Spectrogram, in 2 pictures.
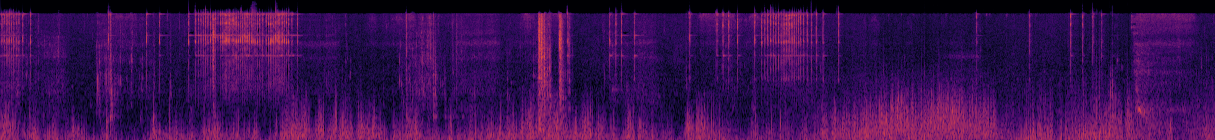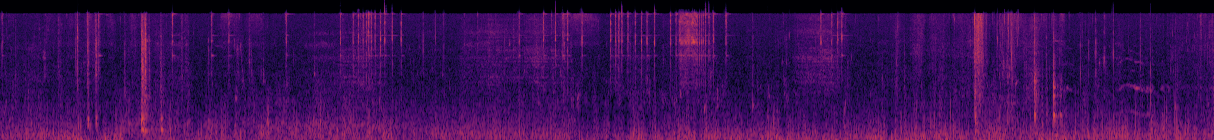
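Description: Shimano Stradic spinning reel working during a fight with a redfish: cranking and clicking, with several short bursts of drag, over steady wind noise on the microphone.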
